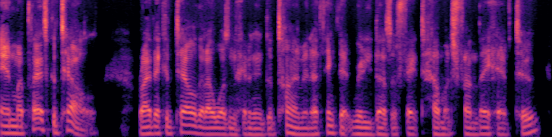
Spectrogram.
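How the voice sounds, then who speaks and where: Low, mellow man with a husky edge. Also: moderate pace, no room sound, highs cut off. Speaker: guest, game designer. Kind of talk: podcast interview conversation.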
